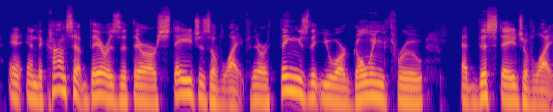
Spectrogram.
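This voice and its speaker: This man has an unremarkable speaking voice with a medium pitch. He talks at a moderate pace. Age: 60s. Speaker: business professor and podcast host. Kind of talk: podcast lecture. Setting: studio. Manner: repeats words while thinking.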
